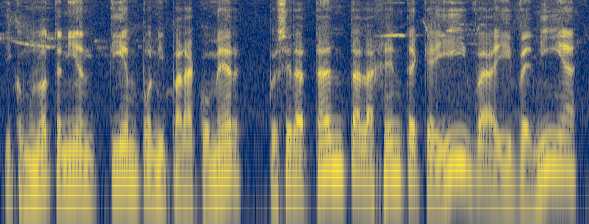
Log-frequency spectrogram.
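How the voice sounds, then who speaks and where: A man narrating a dramatized audio Bible from a script in solemn, clearly phrased storytelling. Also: medium pitch, moderate pace, slight background noise.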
